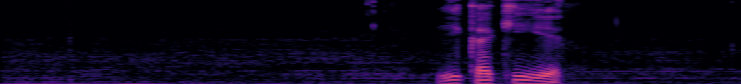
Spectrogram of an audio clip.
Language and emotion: Russian, neutral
